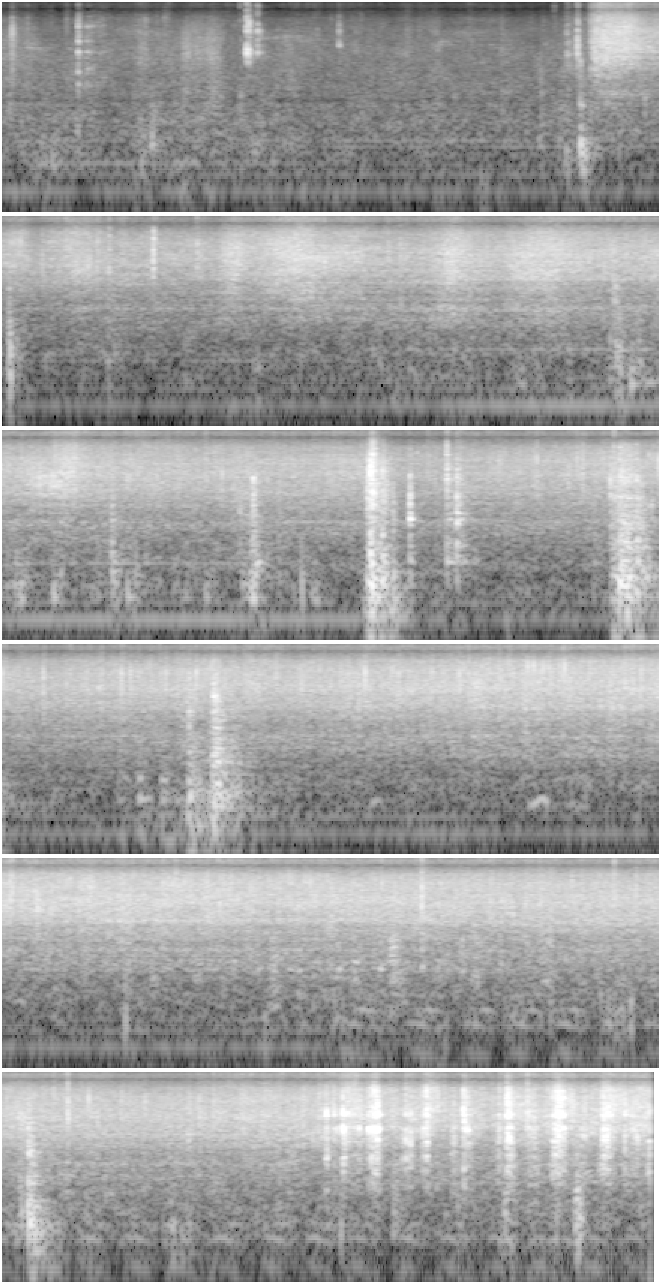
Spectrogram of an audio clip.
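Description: Brisket frying on a hot gas griddle plate. The sizzle starts suddenly about four seconds in as the meat goes on, with a few sharp knocks along the way, and it grows louder and more crackly near the end.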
